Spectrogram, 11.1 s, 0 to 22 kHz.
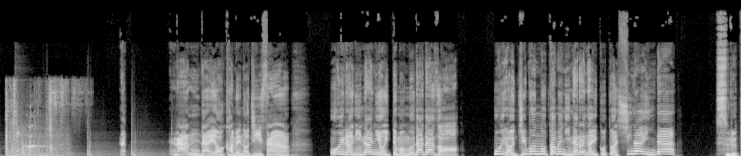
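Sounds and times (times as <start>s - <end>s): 
heavy prison cell door grinding open with metallic scrape: 0.0s - 1.2s
prison cell door clanking as it settles: 0.0s - 2.6s
speech: 2.6s - 11.1s.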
